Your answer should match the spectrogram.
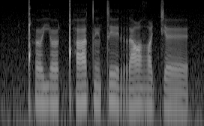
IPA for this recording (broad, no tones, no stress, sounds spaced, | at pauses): ǃʰ œ j œ ǃʰ a t ẽ t e r a ðˤ i c ɛ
